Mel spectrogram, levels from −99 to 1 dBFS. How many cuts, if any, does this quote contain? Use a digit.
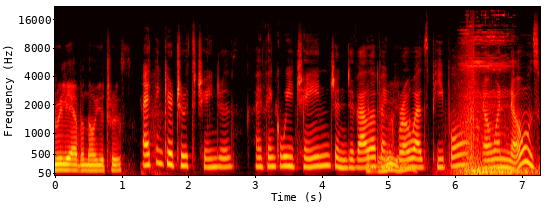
2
